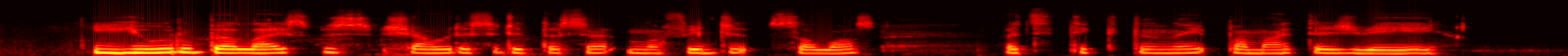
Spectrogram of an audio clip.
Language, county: Lithuanian, Vilnius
